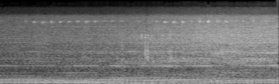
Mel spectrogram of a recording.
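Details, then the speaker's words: Toyota Supra after cooling system rebuild (new water pump, thermostat, coolant), engine up to temperature, thermostat working, fans on, heater blowing hot: smooth steady idle, low hum with faint fan whir, no knocks or misses; normal warm idle. "the car is up to temperature they tap them niether so many thermostats working on like last time fans on heart everything's blowing hot inside the car"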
